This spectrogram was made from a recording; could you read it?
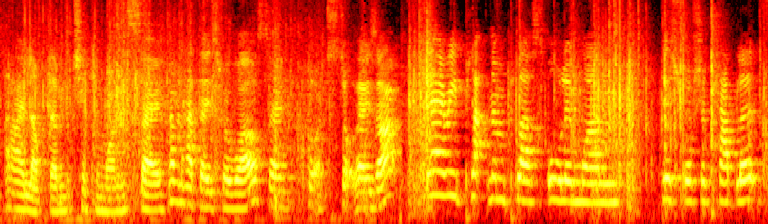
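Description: Young woman, casual haul chat, upbeat, lowish voice, camera mic in a home kitchen. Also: a little hiss or hum. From England. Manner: chatty and upbeat, lively swings in pitch. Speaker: vlogger.

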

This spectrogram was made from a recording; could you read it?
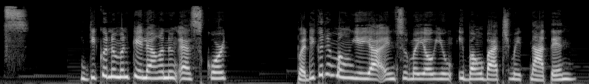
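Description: A woman's voice: high-pitched, moderate pace, no room sound, voice pushed up, lightly acted. A woman voicing a bubbly, teasing young female best friend with a Filipino accent in a chirpy, playful manner. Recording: music behind the voice.

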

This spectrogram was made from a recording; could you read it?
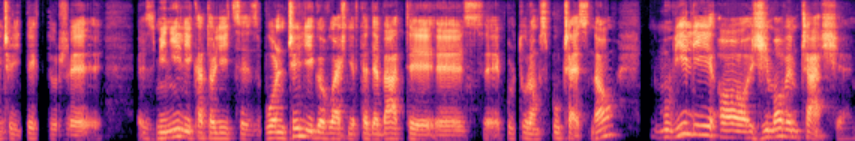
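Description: A man in his sixties from Poland, giving a reflective lecture to camera from his home study, pausing often with hesitation sounds as he picks his words. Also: medium pitch, slightly rough. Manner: slow and deliberate, frequent hesitation fillers, gestures with both hands. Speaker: scholar commentator. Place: home study with bookshelves, indoors. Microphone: webcam or laptop microphone, head-and-shoulders framing. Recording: dull lo-fi webcam sound.

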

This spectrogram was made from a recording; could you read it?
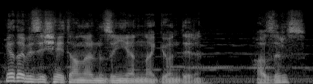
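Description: Heroic cartoon lead: very low, earnest and firm, with lively intonation over music. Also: male voice, moderate pace. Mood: resolute. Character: noble, principled muscular young male hero. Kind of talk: dubbed cartoon acting. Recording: music behind.

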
